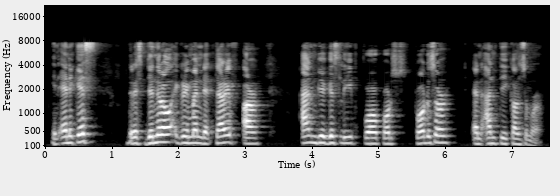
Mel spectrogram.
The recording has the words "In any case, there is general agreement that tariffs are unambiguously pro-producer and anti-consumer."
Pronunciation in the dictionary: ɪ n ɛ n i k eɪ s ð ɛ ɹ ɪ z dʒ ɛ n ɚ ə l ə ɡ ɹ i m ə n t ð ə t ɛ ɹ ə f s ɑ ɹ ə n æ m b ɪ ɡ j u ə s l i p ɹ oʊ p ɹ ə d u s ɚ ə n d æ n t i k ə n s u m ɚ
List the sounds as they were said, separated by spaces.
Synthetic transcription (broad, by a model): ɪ n ɛ n i k eɪ s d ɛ ɹ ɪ s dʒ ɛ n ɚ ə l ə ɡ ɹ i m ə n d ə t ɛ ɹ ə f ɑ ɹ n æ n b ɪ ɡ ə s l i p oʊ p ɹ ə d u s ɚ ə n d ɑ n t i k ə n s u m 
